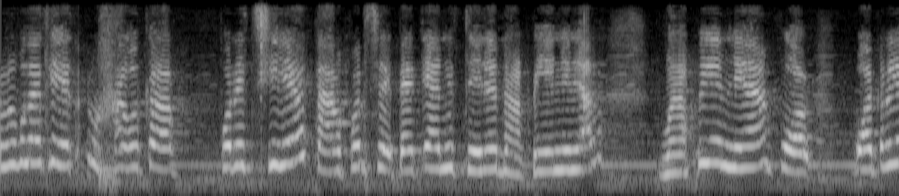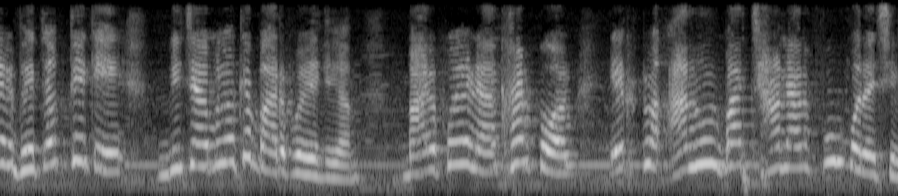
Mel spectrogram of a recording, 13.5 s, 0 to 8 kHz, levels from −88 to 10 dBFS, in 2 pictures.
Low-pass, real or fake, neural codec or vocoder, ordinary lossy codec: 7.2 kHz; fake; codec, 24 kHz, 0.9 kbps, WavTokenizer, medium music audio release; Opus, 64 kbps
